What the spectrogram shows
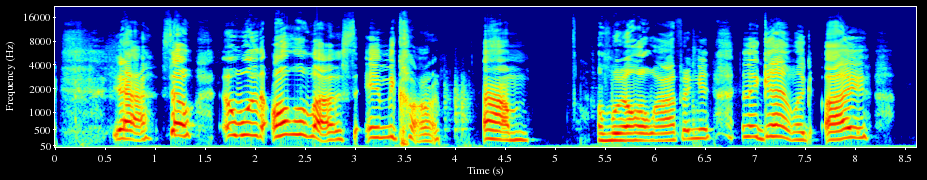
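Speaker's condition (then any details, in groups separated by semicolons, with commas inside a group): Cerebral palsy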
